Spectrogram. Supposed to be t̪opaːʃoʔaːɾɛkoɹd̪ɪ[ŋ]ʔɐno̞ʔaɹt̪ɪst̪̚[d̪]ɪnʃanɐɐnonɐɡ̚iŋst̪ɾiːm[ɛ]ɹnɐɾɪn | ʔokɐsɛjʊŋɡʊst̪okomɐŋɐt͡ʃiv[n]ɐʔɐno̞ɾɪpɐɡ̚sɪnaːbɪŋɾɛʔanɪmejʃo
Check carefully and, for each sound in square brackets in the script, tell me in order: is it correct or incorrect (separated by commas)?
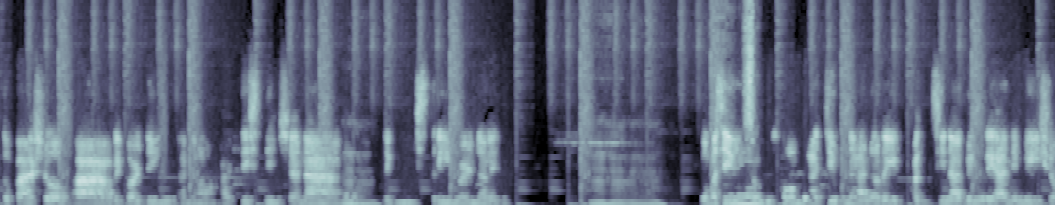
correct, correct, correct, correct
